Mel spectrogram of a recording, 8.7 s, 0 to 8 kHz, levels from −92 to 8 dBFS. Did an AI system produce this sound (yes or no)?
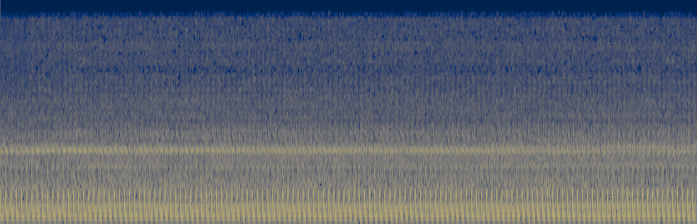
no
